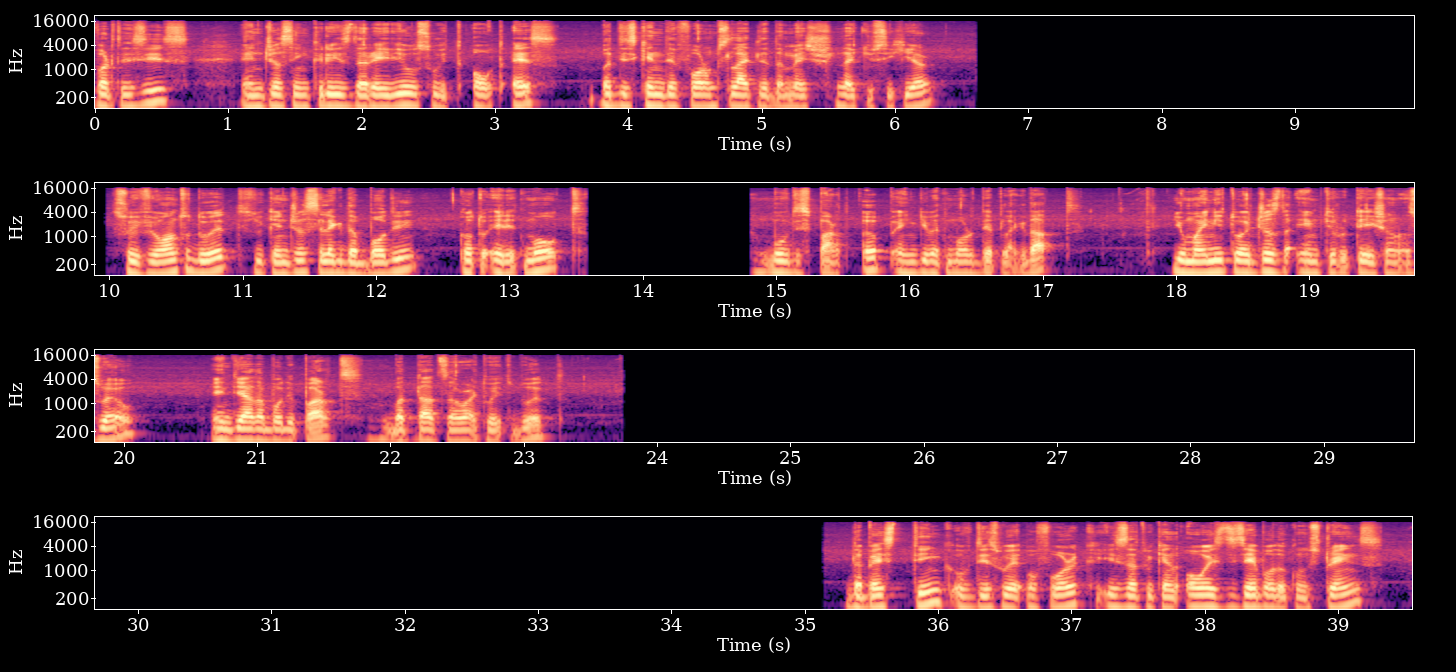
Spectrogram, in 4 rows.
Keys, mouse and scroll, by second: 0.1 Tab, 0.3 a, 0.9 alt+s, 3.6 shift+middle click, 3.9 middle click, 4.5 shift+middle click, 7.0 click, 8.1 middle click, 9.1 middle click, 9.6-10.2 ctrl+z, 10.4 Tab, 12.4 Tab, 12.7 a, 13.3 `, 14.4 `, 15.2 g, 15.5 z, 16.2 click, 16.7 Tab, 17.6 click, 18.0 r, 18.5 x, 20.5 Tab, 20.7 click, 22.2 Tab, 22.5 a, 22.9 g, 23.2 z, 24.0 Tab, 24.7 Tab, 24.9-25.9 typing, 25.7 click, 26.4 Tab, 26.7 ctrl+t, 29.1 click, 30.0 g, 30.6 g, 34.0-34.9 middle drag, 36.3 click, 37.6 click, 38.6 click.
